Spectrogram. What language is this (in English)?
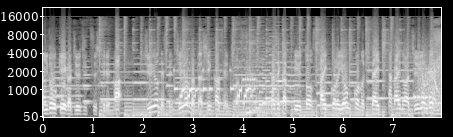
Japanese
